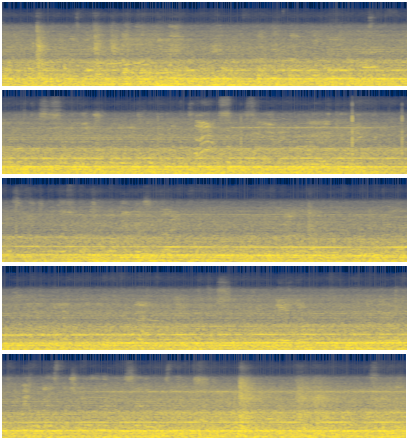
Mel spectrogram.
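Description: A rubber-tyred VAL metro train rumbles along a concrete guideway.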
